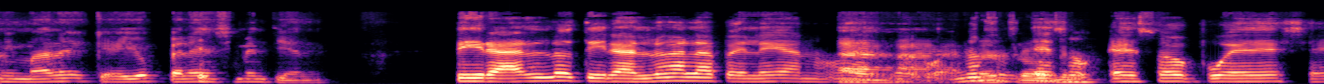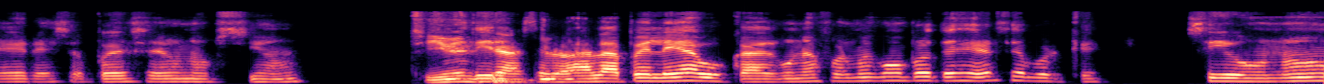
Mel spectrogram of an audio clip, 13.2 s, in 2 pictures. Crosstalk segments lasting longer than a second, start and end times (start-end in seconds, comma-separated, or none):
4.2-5.6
